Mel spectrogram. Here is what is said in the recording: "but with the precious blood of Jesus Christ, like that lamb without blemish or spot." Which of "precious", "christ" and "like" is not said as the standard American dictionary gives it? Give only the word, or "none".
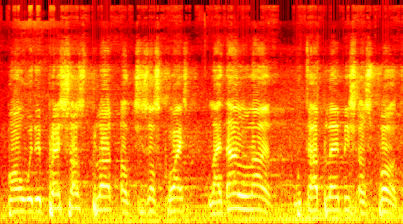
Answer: none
